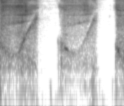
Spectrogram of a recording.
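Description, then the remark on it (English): A voice imitates a penis pump with two loud, breathy hissing strokes, each with a rising whistle-like sweep, separated by short silences in a steady pumping rhythm. “That's actually a really good penis pump noise too.”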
